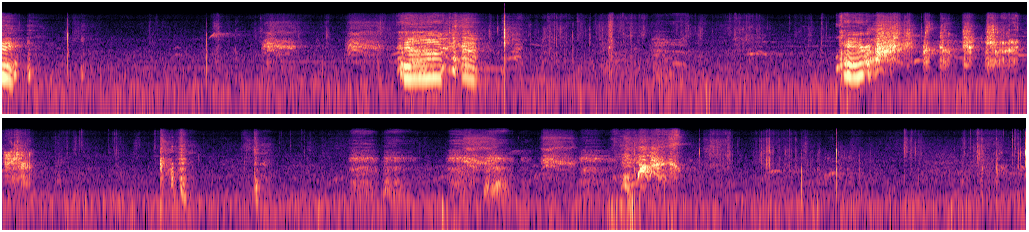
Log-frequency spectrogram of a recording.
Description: Coughing obnoxiously at some random old guy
